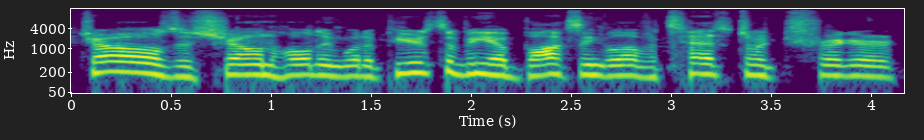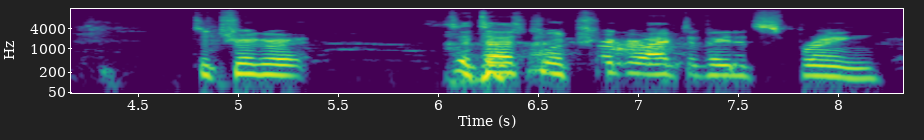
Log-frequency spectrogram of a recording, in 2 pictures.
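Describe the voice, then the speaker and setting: A man's voice: a little high, steady tone, normal speed, sharp tone, rough recording. A man giving casual, mocking commentary as he reads a story, sarcastic and exasperated, with plenty of swearing. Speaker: co-reader and critic on a live reading stream.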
